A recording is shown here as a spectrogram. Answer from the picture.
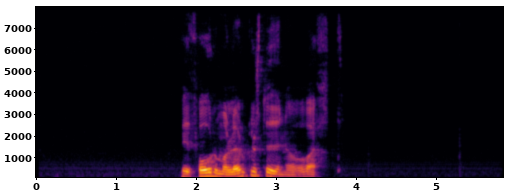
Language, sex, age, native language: Icelandic, male, 60-69, Icelandic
